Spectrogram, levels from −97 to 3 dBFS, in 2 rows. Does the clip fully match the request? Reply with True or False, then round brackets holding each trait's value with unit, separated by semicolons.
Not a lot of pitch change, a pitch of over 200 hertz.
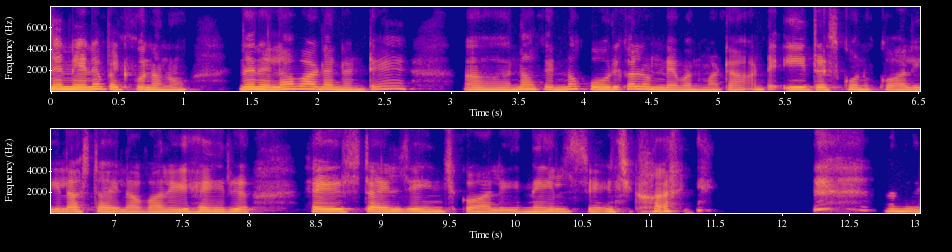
False (2.0 semitones; 190 Hz)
